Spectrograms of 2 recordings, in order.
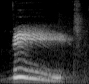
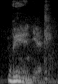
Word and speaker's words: Viognier: And as a matter of fact, it's kind of hard to pronounce. So we do kind of like the village people. We go Viognier. Viognier.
